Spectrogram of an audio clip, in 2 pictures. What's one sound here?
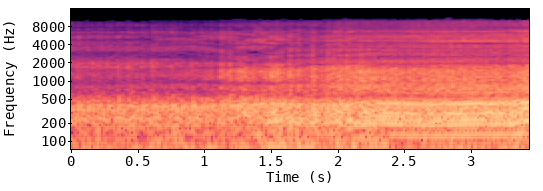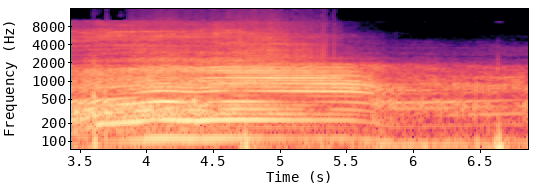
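A model airplane engine buzzes loudly, rising to a high whine as the plane takes off.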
